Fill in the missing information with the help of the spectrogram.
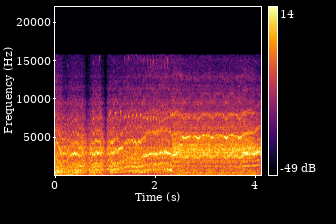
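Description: Cordless drill spinning a hole saw through a school bus's sheet-metal floor: a steady grinding with a high squeal from the teeth cutting the metal, dipping briefly about a second in.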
